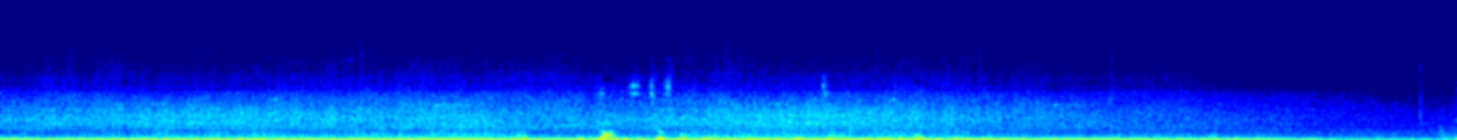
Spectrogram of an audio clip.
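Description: A bus engine hums steadily, then winds down as the bus slows to a stop.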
